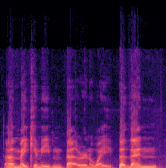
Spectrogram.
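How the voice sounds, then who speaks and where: A man's voice: on the low side, level tone, brisk. A man hosting a podcast in a casual discussion, giving his opinions in an analytical way. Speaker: podcast host.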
